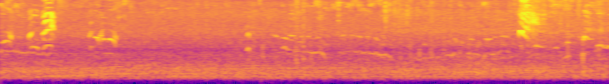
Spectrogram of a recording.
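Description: Small birds chirping in short, high calls scattered over a steady low outdoor hum, with a sharp click a little after five seconds in.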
